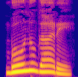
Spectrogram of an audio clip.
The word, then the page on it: ಬೊನುಗಾರೆ: Kannada; bonugāre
